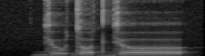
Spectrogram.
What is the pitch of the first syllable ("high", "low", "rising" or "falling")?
high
